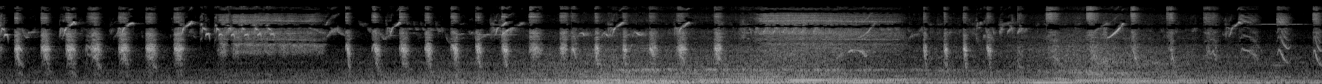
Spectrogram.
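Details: Female sunbird singing: quick high, thin chips and ticks in rapid bursts, several per second, fading behind a steady background hiss midway before resuming.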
